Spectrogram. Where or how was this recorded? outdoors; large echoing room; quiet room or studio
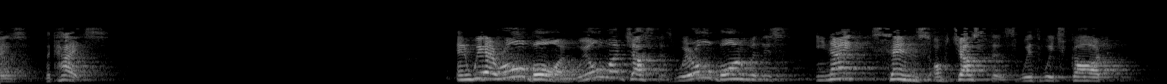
large echoing room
